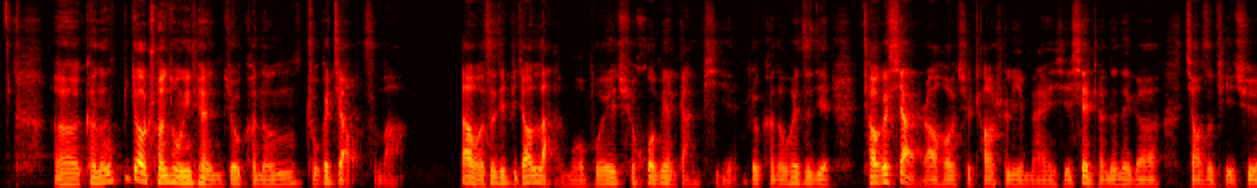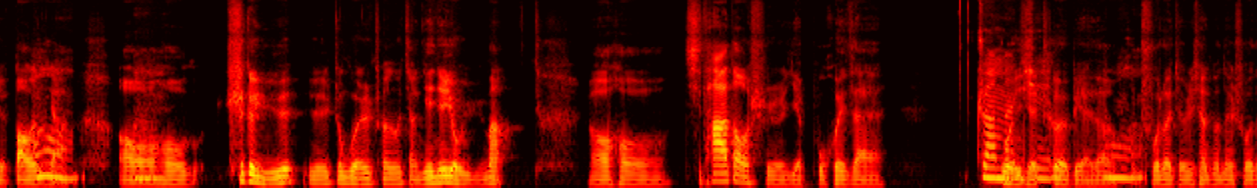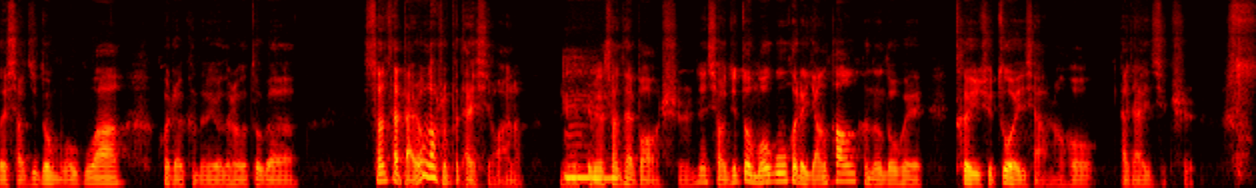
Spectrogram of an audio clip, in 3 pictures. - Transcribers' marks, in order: other noise
- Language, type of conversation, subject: Chinese, podcast, 有没有哪道菜能立刻把你带回小时候的感觉？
